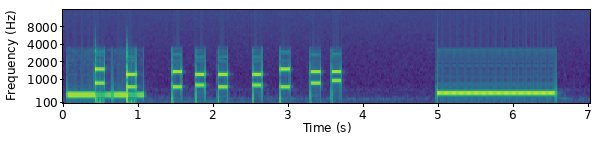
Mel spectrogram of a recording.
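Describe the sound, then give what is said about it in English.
A telephone number is keyed in as a quick series of about nine short, bright touch-tone beeps in an uneven rhythm, followed after a pause by one long steady ringing tone, as radio hosts at B93.7 call a listener from the station's number. “We'll call her from our number, and we'll see if we can get any information.”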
